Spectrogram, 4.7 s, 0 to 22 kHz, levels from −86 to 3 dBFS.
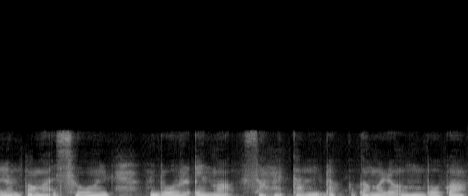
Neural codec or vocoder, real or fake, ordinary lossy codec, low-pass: codec, 16 kHz, 1 kbps, FunCodec, trained on Chinese and English, 50 frames a second; fake; none; 7.2 kHz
